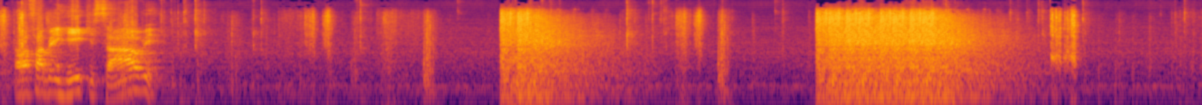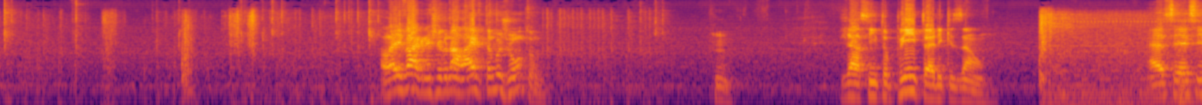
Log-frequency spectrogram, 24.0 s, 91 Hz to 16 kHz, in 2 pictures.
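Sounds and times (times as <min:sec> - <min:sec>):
video game automatic gunfire: 0:05.0 - 0:06.2, 0:08.1 - 0:10.8, 0:17.4 - 0:18.5, 0:22.4 - 0:24.0.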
